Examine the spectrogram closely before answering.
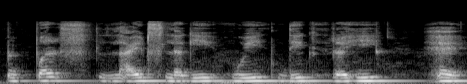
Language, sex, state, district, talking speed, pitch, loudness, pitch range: Hindi, male, Madhya Pradesh, Dhar, 90 wpm, 160 Hz, -15 LUFS, 155-160 Hz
